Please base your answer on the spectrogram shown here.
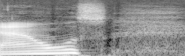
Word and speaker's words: DAW: digital audio workstations or doors or think some people have pronounced them the dowels I choose door but the thing I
